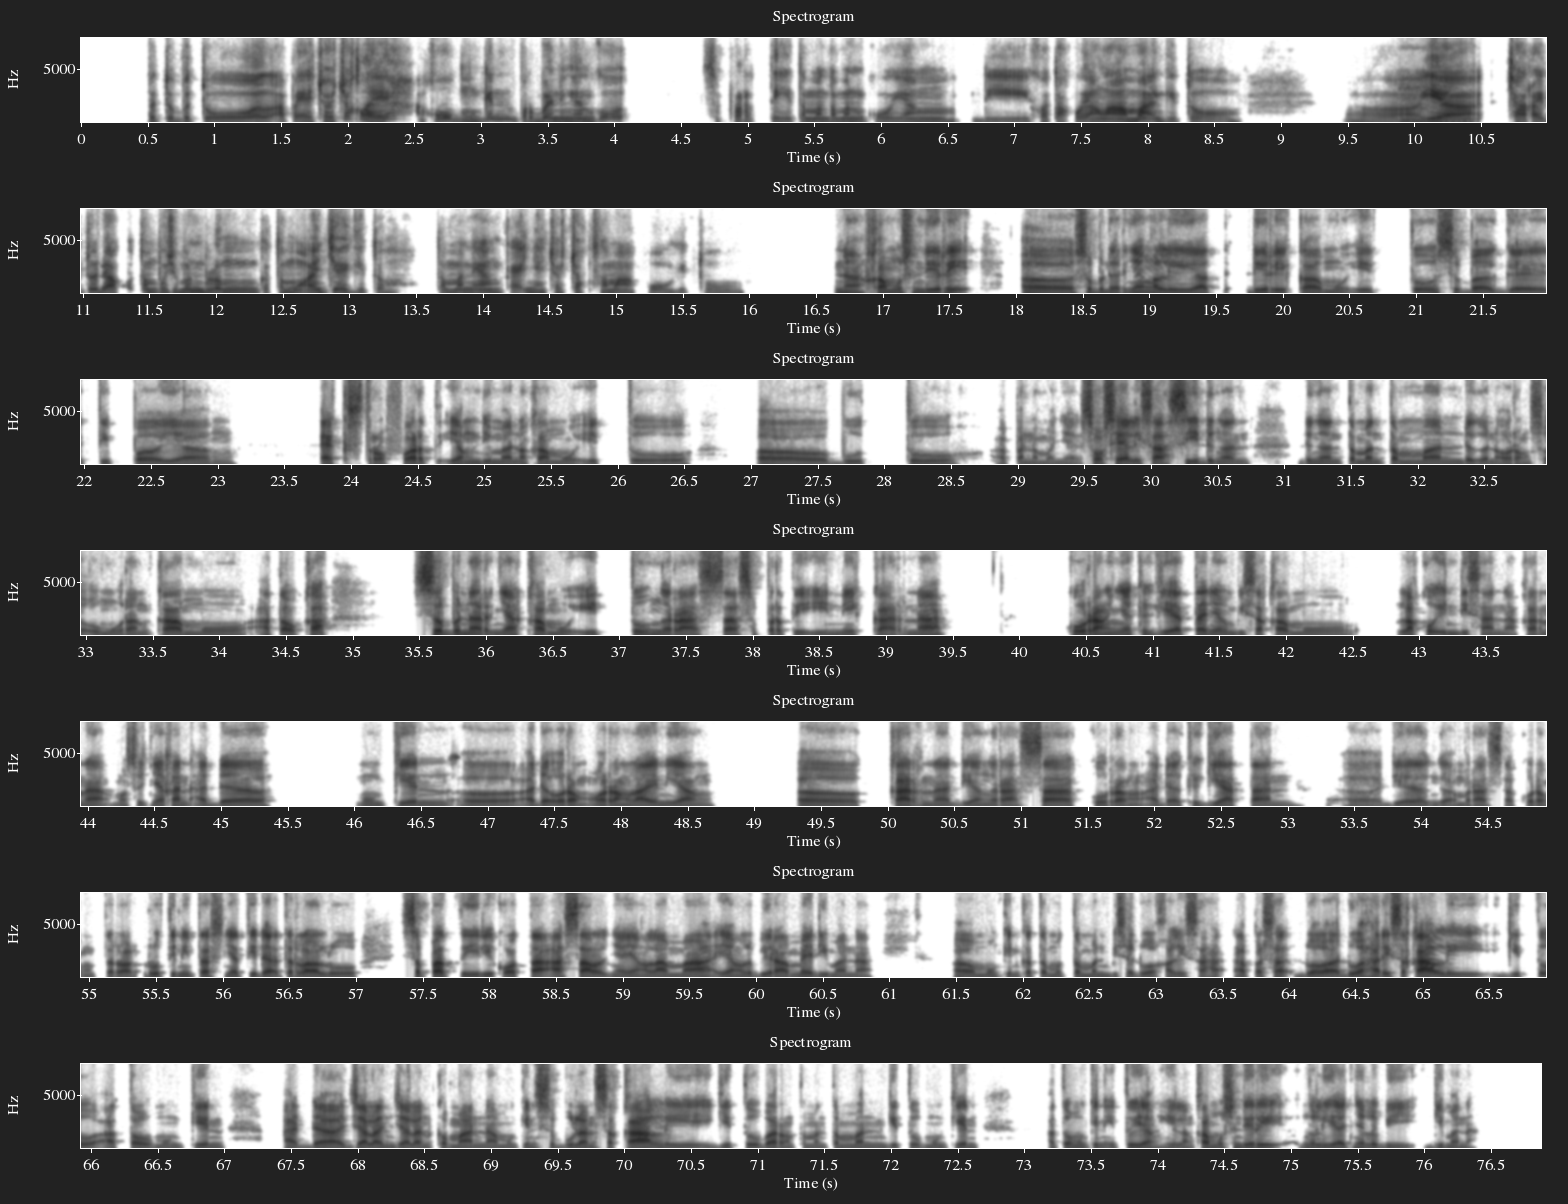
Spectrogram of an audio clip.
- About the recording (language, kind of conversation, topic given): Indonesian, advice, Bagaimana cara pindah ke kota baru tanpa punya teman dekat?
- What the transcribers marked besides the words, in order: in English: "ekstrovert"; other background noise; unintelligible speech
